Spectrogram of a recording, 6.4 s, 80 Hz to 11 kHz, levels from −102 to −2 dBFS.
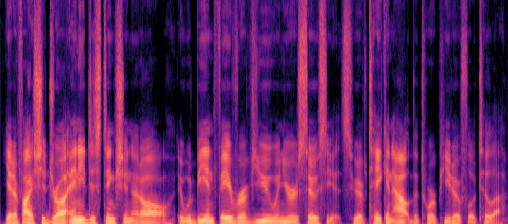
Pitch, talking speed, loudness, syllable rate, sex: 130 Hz, 245 wpm, -19 LUFS, 6.2 syllables/s, male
